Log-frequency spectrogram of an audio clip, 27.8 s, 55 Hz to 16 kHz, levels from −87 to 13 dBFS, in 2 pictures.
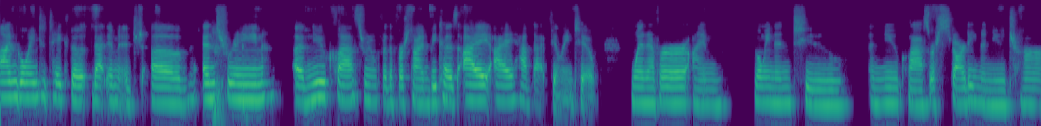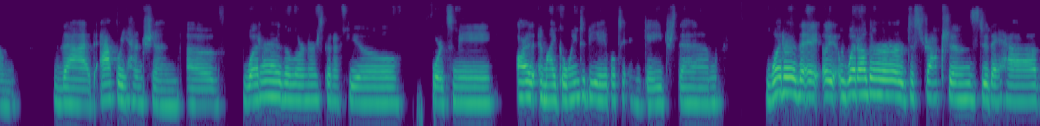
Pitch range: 160-195 Hz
